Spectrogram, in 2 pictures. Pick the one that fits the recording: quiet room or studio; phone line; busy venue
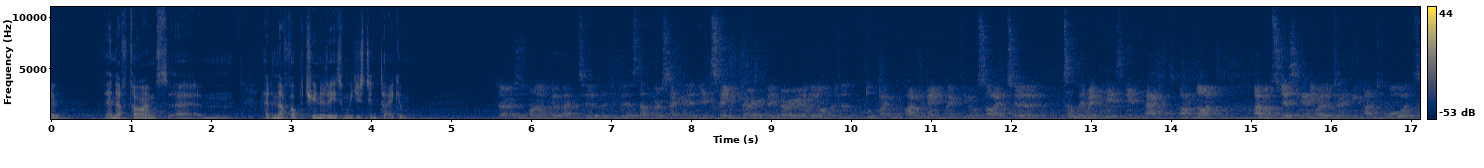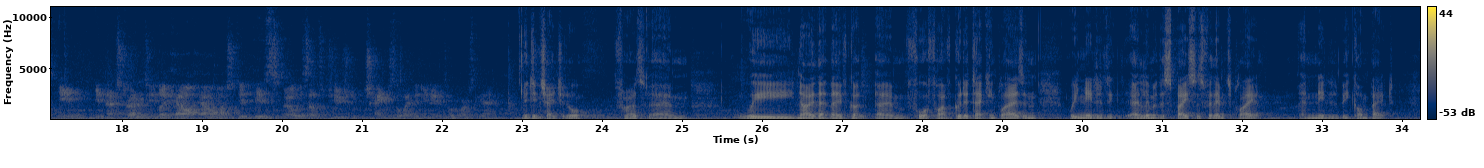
busy venue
